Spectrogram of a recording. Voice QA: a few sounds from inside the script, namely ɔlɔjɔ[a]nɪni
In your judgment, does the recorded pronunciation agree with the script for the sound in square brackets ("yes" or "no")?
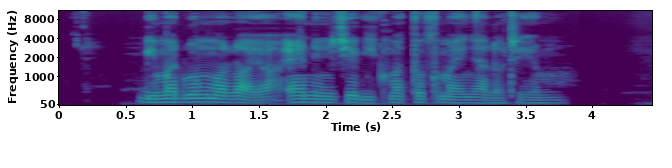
no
